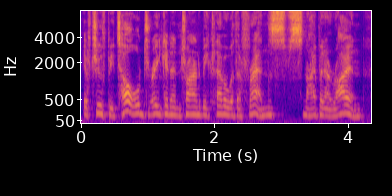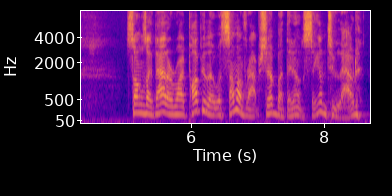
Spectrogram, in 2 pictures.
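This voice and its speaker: Radio drama role: down-to-earth British barkeep, husky, higher-pitched, unimpressed and plain-spoken. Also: male voice, normal speed. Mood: sceptical, calm. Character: down-to-earth, unimpressed male tavern keeper and sidekick.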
